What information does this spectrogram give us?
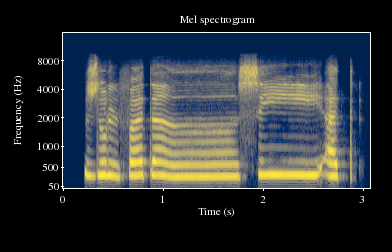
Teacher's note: زلفت سیئت سین کی سیٹی ہم واضح کریں گے، سین باریک لیٹر ہے، یہاں پر ہمیں مد دکھ رہی ہے، یہ کون سی مد ہے، مد متصل کنیکٹڈ مد ہے، 4 یا 5 کاؤنٹ ہم نے اس کو لمبا کرنا ہے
